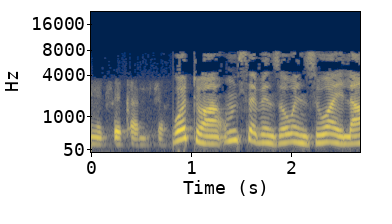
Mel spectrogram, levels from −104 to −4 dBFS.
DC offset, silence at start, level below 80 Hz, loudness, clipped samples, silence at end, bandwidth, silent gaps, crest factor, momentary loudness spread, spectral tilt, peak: under 0.1%; 0 s; -64 dBFS; -20 LUFS; under 0.1%; 0 s; 8 kHz; none; 14 dB; 6 LU; -4 dB/octave; -4 dBFS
